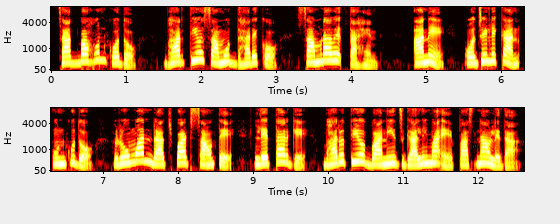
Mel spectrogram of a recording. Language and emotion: Santali, neutral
